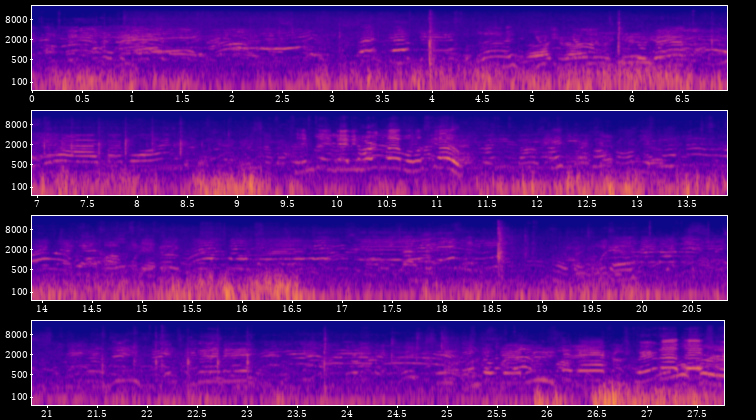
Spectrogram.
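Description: Young women cheer and chant loudly at a distance outdoors.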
